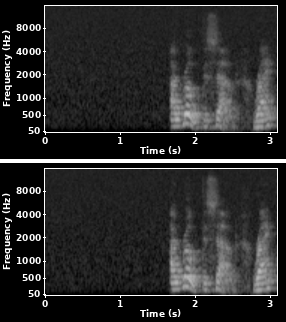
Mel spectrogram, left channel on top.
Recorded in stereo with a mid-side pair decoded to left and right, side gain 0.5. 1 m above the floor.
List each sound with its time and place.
1.7 s a man speaking: 25° right, 1.9 m; by 3.0 s 50° right, 0.5 m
